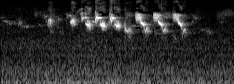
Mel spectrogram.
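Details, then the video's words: Double-collared seedeater, a fiber-type song bird, singing in the wild in scrubland: a quick run of high sweet chirped notes, rising in pace, over steady background hiss. "Coleiro fibra no mato"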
